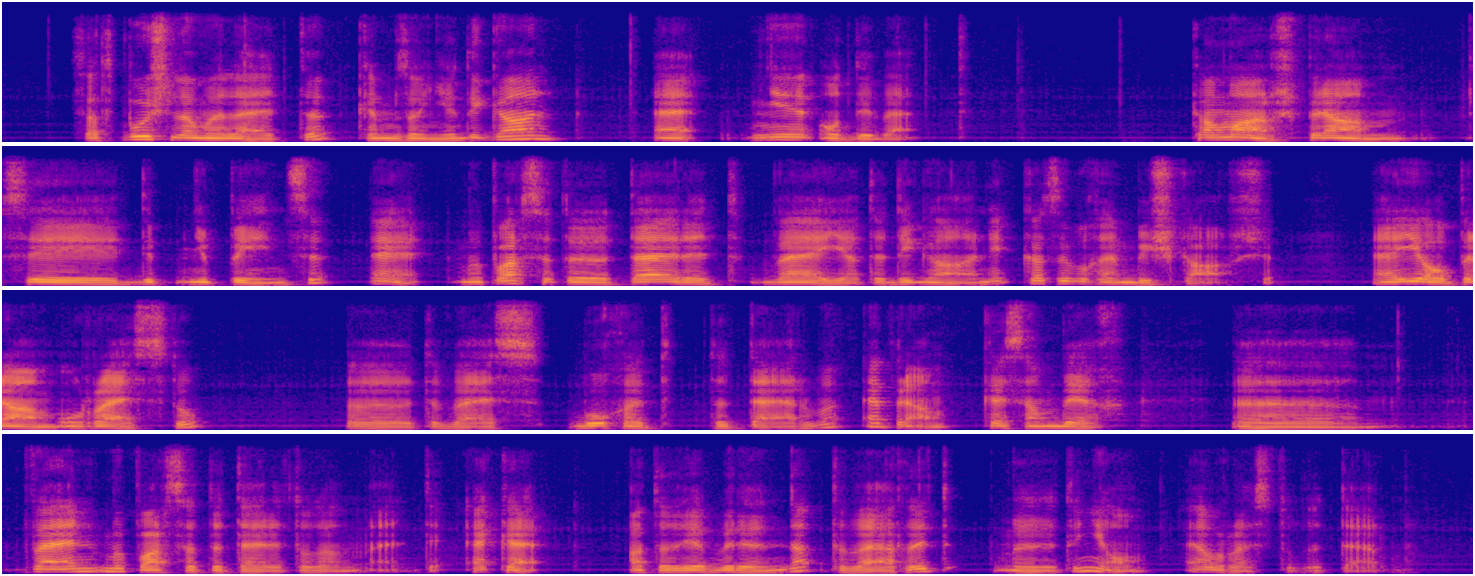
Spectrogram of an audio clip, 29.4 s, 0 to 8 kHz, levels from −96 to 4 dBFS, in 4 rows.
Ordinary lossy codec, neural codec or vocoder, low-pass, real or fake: none; none; 7.2 kHz; real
